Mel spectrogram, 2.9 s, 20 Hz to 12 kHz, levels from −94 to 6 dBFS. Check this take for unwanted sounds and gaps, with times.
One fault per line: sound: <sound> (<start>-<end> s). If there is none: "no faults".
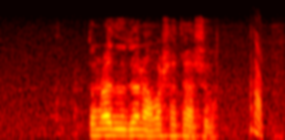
sound: chirp (2.5-2.7 s)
